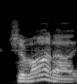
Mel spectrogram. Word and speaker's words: Siobhan: So Shavana, it was a pleasure having you on. I don't know if I'm pronouncing your name right.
